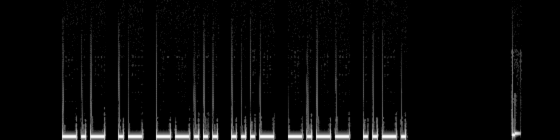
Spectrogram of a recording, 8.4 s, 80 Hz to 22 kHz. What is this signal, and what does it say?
Morse code, heard as a keyed tone, about 17 wpm, 700 Hz. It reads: KA7VYF
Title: USA Call Signs Repeated 3x 17wpm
